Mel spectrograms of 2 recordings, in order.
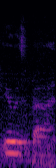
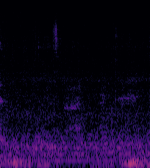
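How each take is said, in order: First: Said in the usual way. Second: Very soft, slow, unvoiced whisper; whispered echo. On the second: Real, not acted. Echoing to viewers how bad her crying was, whispered. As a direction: breathe it out like a sad afterthought.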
